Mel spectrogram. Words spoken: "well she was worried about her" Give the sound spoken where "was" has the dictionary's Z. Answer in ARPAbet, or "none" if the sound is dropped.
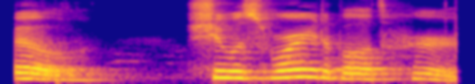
Z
